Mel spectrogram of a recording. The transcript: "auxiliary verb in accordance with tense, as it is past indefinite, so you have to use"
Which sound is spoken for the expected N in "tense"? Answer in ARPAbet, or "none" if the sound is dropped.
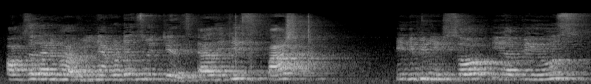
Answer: L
